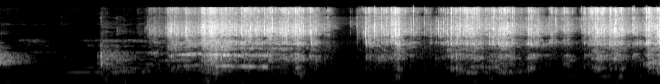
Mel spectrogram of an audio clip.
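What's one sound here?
A plastic bag crinkles loudly.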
